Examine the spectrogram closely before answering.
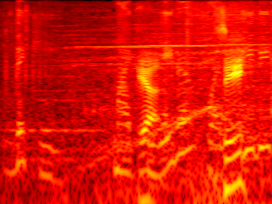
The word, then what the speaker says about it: V.I.C.I.: By the way, I'm V.I.C.I, pronounced Vicky.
